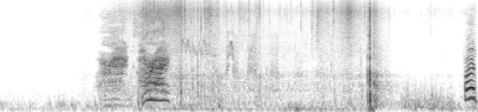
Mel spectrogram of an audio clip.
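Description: A bird's wings flap loudly as it bursts into flight.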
